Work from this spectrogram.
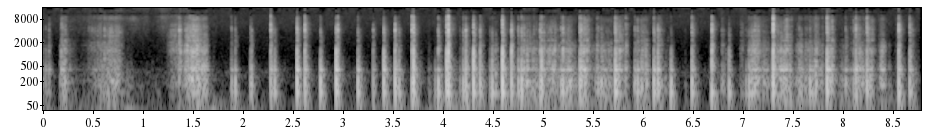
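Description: Painted fingernails of both hands tap quickly on a large, solid, dark-stained wooden table top, with brief scratching strokes across the surface near the start. The result is a rapid, uneven patter of dull, low-pitched knocks that die away almost instantly, with little bright content.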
